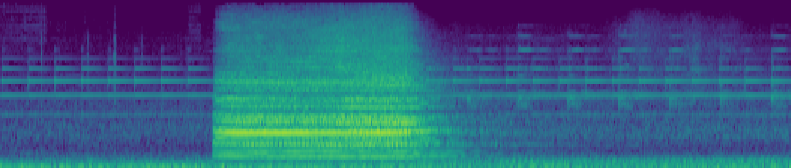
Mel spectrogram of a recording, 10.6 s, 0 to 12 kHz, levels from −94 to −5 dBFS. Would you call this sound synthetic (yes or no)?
no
